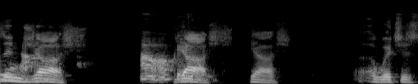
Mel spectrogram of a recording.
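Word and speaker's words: Iași: Yash, which is spelled Iasi.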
